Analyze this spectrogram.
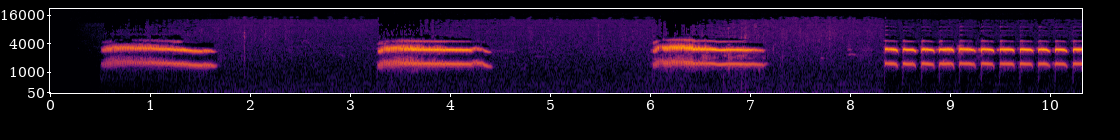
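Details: Tiny rail of dense grasslands, rarely seen, ranging from Costa Rica to southern Brazil; three separate drawn-out buzzy notes, each slightly falling, followed by a rapid run of short repeated notes forming a quick trill.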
